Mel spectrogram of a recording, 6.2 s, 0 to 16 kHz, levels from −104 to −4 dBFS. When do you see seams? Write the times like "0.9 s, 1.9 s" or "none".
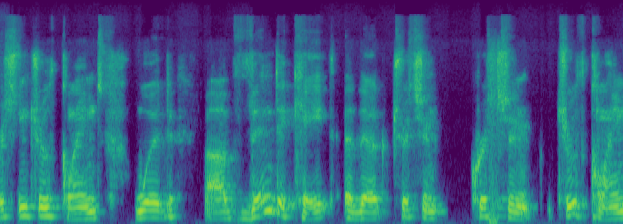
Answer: none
